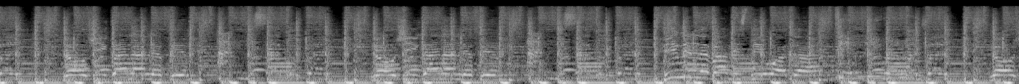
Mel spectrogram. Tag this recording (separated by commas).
Music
